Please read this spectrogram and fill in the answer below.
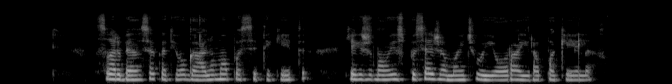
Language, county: Lithuanian, Marijampolė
